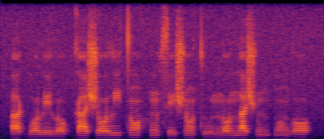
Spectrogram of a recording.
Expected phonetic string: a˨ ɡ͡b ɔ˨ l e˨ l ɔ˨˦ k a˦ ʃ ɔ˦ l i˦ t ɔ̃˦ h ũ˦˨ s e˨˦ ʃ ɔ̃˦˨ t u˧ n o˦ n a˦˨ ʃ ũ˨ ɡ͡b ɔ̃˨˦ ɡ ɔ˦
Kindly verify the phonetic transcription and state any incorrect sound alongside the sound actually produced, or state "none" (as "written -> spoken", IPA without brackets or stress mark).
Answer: o˦ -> ɔ˦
